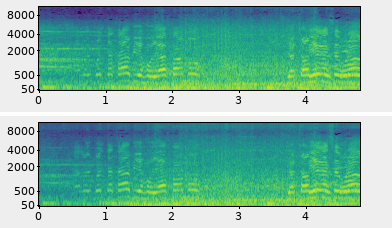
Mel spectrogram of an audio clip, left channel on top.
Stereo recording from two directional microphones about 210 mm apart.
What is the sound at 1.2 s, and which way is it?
Speech, 5° right (ahead or behind).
